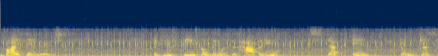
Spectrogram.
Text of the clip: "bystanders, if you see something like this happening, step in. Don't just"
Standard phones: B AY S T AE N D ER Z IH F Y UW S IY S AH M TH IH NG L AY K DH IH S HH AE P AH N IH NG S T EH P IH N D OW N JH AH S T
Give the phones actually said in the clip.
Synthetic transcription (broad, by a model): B AY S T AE N D ER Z IH F Y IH S IY S AH M TH IH NG W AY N DH IH S HH AE P AH N IH NG S T EH P IH N D OW N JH AH S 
